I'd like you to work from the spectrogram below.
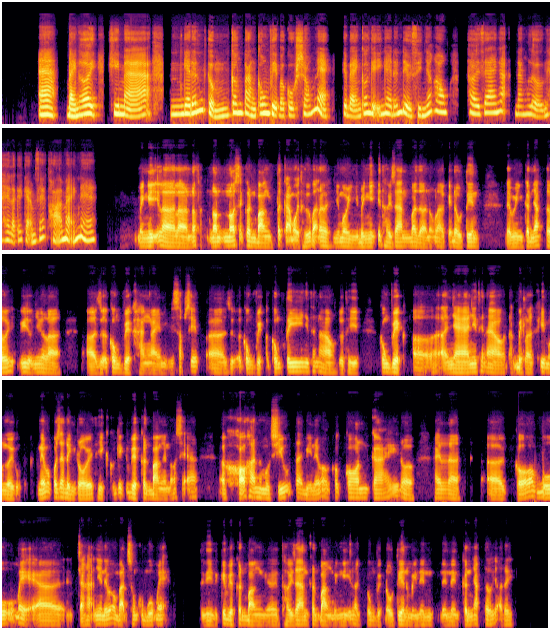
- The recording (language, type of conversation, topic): Vietnamese, podcast, Bạn đánh giá cân bằng giữa công việc và cuộc sống như thế nào?
- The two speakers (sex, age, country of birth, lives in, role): female, 25-29, Vietnam, Vietnam, host; male, 35-39, Vietnam, Vietnam, guest
- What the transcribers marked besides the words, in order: tapping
